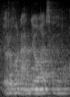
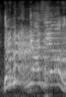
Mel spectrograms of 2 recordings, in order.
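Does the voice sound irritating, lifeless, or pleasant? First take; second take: lifeless; irritating. First: The voice sounds drained and lifeless. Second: The voice sounds irritating to hear.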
